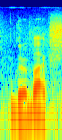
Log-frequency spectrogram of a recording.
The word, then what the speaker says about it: Gurbaksh: Well, I think having an unusual first name, Gurbaksh, is pretty tough to pronounce.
